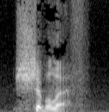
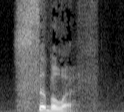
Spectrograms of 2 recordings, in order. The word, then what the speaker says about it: Shibboleth: If he said no, then they would say to him, then say Shibboleth. And he would say Sibboleth, for he could not pronounce it right.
